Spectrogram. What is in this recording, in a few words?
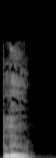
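"blue", English pronunciation; long u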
